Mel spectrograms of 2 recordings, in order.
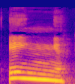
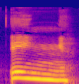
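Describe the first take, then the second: First: It ends with only a nasal sound. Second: It ends with only a nasal sound.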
